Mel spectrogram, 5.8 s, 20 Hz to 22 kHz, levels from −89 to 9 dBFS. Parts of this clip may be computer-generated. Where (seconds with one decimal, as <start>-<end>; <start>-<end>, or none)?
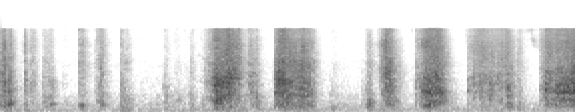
0.0-0.8; 4.3-5.8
